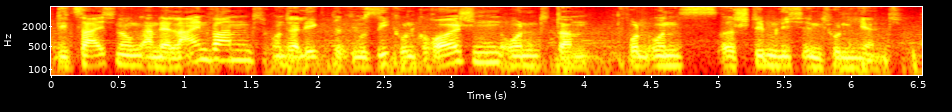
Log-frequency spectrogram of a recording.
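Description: A man's voice: medium pitch, moderate pace. A man speaking as a guest author in a casual interview, colloquial and wry in the way he talks. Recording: clearly noisy, ambient background noise.

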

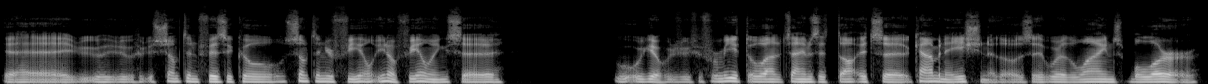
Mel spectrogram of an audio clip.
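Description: Creaky, meandering man, bedtime podcast host. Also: medium pitch, flat delivery, no room sound, clean studio sound. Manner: meandering, halting, soothing, full of tangents. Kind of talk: slow rambling bedtime monologue.

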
